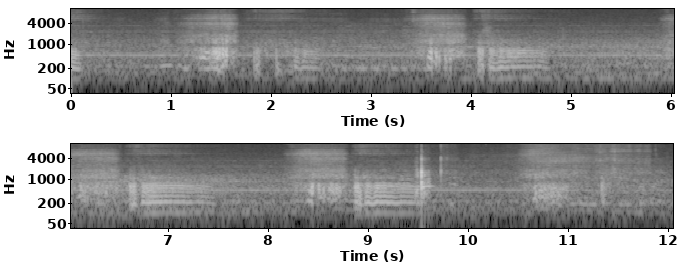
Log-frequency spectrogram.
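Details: Sleeping dog named Derek snores steadily indoors, each breath a grumbling, vibrating rasp with a faint whistle, spaced about every two to three seconds, with hushed room noise between breaths.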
